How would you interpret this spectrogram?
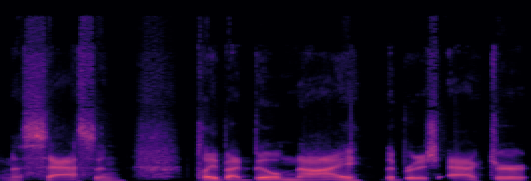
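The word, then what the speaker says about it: Nighy: black comedy about an assassin played by Bill NY the British actor not the Science Guy and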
